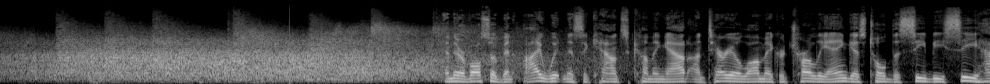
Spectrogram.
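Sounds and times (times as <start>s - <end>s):
gunshots inside the large halls of Canada's Parliament: 0.0s - 7.4s
speech: 4.4s - 9.8s.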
